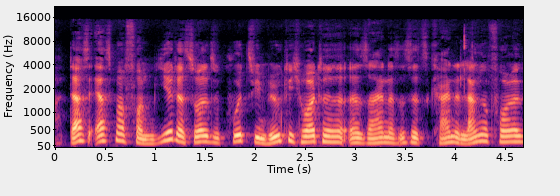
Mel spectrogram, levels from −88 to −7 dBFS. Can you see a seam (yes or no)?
no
